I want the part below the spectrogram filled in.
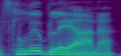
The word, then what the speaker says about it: Ljubljana: Most people don't pronounce it Ljubljana either. So well, it's Ljubljana. There's an L in there, just FYI. – The L is silent, man.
